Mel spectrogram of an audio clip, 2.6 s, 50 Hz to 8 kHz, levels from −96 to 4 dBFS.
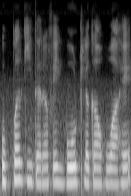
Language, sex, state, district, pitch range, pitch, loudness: Hindi, female, Madhya Pradesh, Dhar, 185-200 Hz, 190 Hz, -17 LUFS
